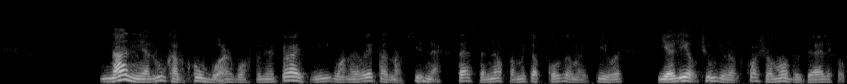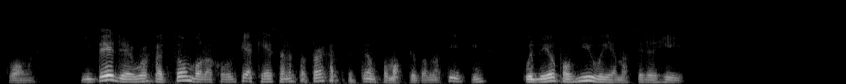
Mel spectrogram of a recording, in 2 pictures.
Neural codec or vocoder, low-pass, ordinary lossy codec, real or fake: codec, 16 kHz in and 24 kHz out, 0.4 kbps, LongCat-Audio-Codec, fine tuned four codebook decoder; 5.4 kHz; Opus, 64 kbps; fake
